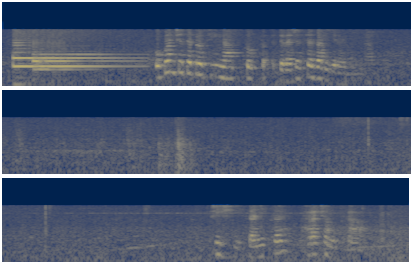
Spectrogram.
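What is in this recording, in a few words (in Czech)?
odjezd, Vlaková hlášení, Pražské metro; Ukončete, prosím, nástup, dveře se zavírají. Příští stanice Hradčanská.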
